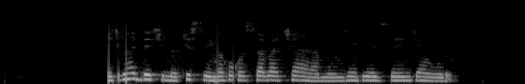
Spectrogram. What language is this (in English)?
Ganda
